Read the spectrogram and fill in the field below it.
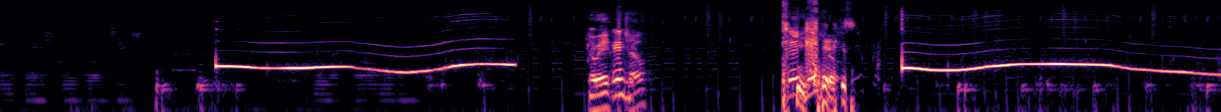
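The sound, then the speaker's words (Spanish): Theremin tones from a touch-controlled theremin app: a steady, rich electronic pitch that slowly swoops and wavers, sounding in two long stretches with a brief question and laughter between them. “un Teremín.”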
